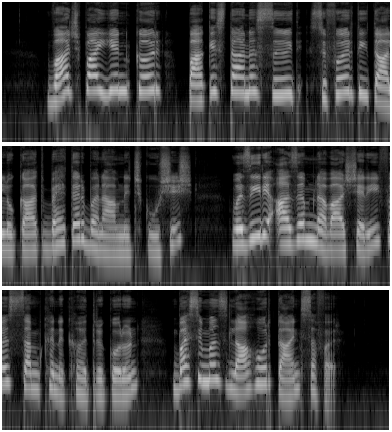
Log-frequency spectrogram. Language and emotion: Kashmiri, neutral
